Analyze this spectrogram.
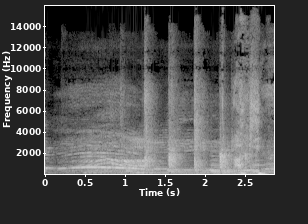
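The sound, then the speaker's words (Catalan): People applauding for Catalonia in loud, uneven bursts of clapping that start about a second in, following a wavering tonal sound and a busy crowd-like background. “Gent aplaudint Catalunya.”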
